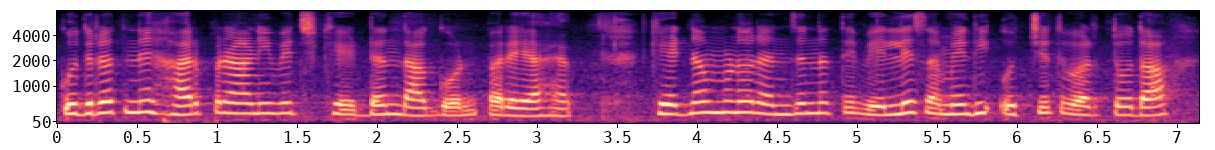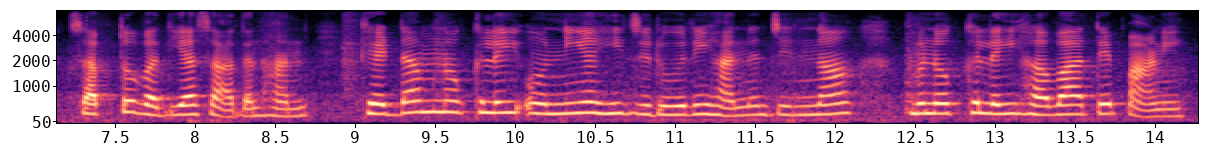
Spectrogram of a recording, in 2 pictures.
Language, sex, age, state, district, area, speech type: Punjabi, female, 18-30, Punjab, Barnala, rural, spontaneous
